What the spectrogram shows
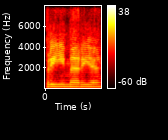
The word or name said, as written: prímerie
